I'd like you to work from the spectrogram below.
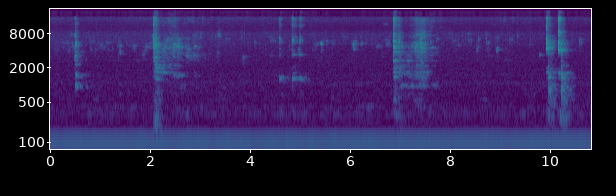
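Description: Fried okra and onion are scooped out of a pan onto a plate, giving scattered metal spoon scrapes and clinks against cookware over a steady low hum, with faint sizzling in the background and no speech.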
